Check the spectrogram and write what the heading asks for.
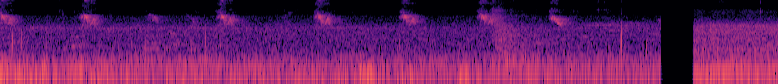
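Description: A small bird chirping repeatedly: short, high, falling chirps about once a second over a low background hum. The sound cuts out completely for a moment near the end.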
